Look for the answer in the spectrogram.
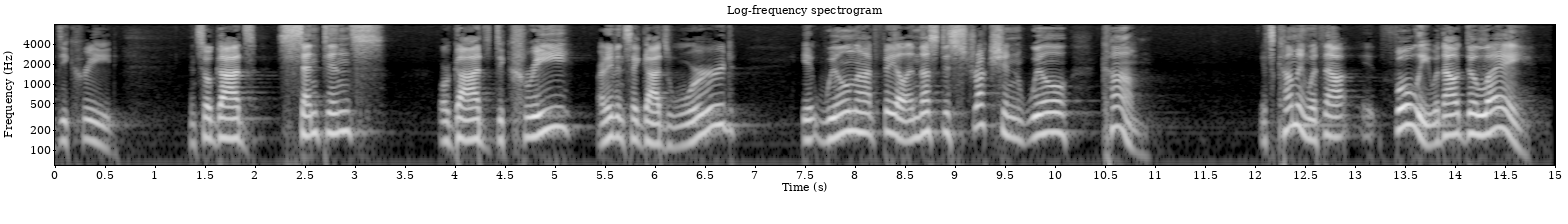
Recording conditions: large echoing room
